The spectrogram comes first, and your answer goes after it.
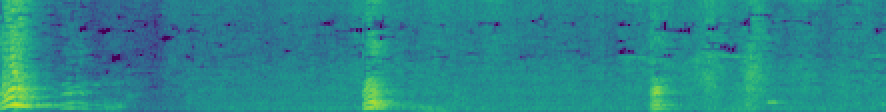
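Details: An angry Siberian Husky puppy gives three short, harsh yelping barks, the first trailing into a wavering whine.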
